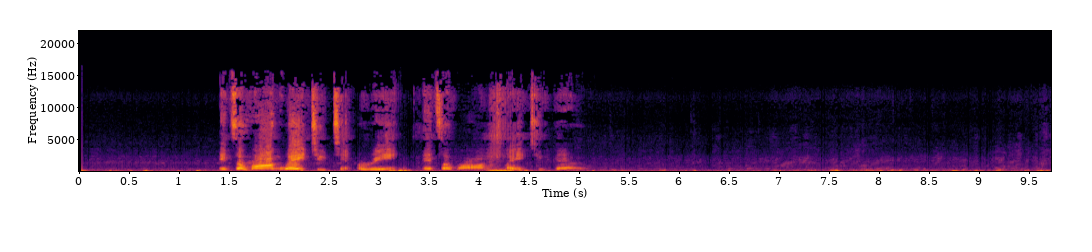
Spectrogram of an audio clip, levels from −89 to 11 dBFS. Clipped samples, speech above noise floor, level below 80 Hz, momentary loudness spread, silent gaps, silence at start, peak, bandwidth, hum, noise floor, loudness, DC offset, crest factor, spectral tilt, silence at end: under 0.1%; 29 dB; -36 dBFS; 27 LU; none; 0 s; 0 dBFS; 16 kHz; none; -45 dBFS; -16 LUFS; under 0.1%; 20 dB; -3.5 dB/octave; 0 s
